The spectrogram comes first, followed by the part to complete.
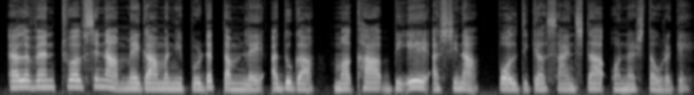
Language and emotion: Manipuri, neutral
